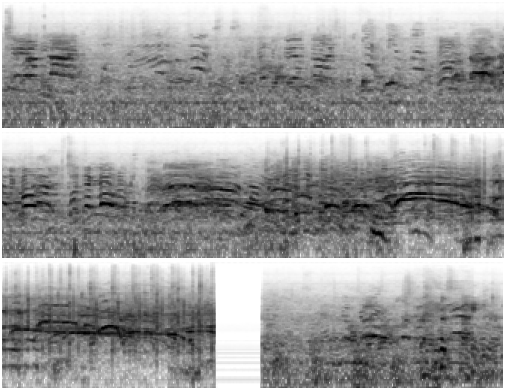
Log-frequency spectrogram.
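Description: A crowd of spectators cheers and shouts outdoors, growing louder.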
